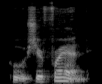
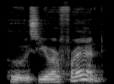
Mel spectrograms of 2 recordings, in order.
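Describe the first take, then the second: First: Who's your friend linked into whozyer friend; quick reduced your; said the fast natural way. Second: Who's your friend with your said full and separate; careful slow reading. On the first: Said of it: "The fast way". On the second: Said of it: "The slow way". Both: Shown as a demonstration.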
